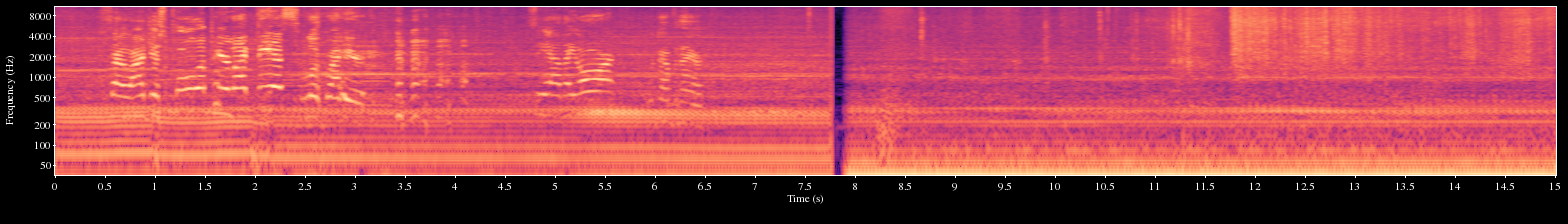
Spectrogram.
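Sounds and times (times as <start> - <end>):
vehicle engine idling: 0.0 - 15.0
rustling: 11.1 - 15.0.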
